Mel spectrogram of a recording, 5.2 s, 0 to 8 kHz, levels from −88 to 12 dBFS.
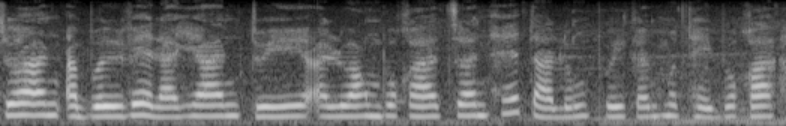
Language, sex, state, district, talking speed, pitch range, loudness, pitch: Mizo, female, Mizoram, Aizawl, 205 wpm, 235-255 Hz, -15 LUFS, 245 Hz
